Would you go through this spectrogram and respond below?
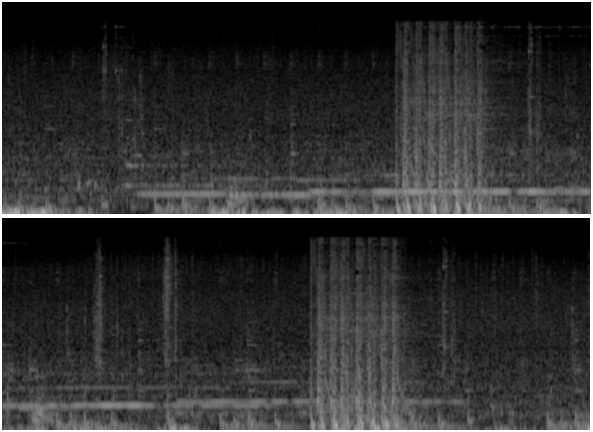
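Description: Bursts of video game gunfire crackle in two loud, dense volleys against a steady rumbling background of game ambience and a sustained hum, with scattered sharper shots in between.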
